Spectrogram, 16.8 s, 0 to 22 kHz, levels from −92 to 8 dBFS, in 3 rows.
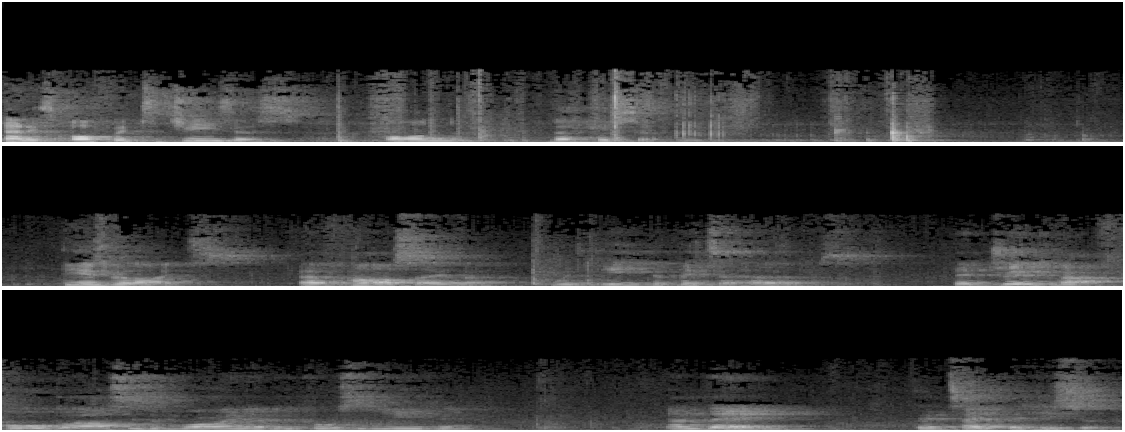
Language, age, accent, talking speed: English, 30-49, British, 130 wpm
